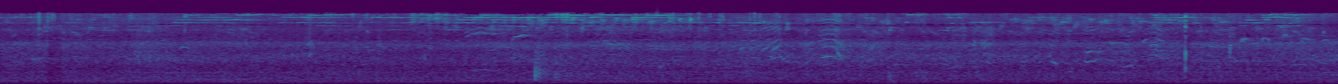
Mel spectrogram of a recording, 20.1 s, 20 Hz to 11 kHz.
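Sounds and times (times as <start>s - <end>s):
crickets chirping: 0.0s - 11.5s.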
